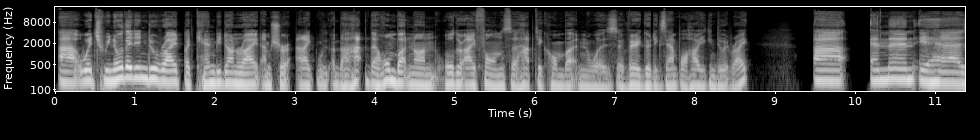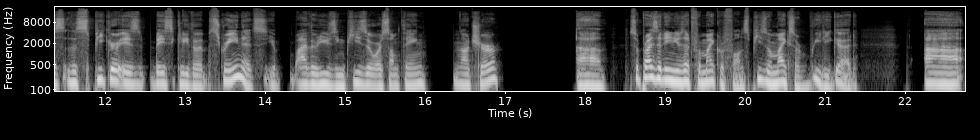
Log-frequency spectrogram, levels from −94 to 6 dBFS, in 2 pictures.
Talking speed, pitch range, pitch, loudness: 200 wpm, 130-170 Hz, 145 Hz, -19 LUFS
